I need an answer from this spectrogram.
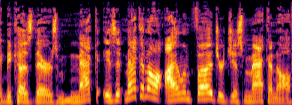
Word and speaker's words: Mackinac: to be up in the u.p uh called mackinaw which does not look like it should be pronounced like mac it looks like mackinac it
